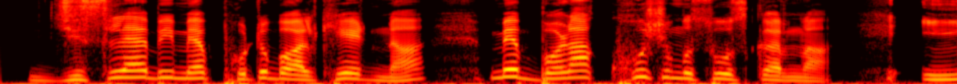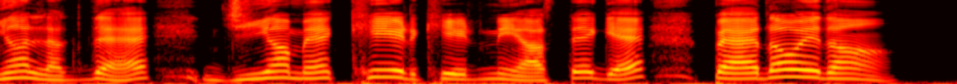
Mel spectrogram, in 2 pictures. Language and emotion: Dogri, happy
